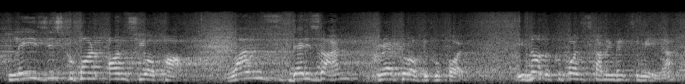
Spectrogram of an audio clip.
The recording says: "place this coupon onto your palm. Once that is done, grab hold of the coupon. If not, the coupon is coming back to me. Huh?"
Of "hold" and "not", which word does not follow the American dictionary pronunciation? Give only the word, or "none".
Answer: hold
